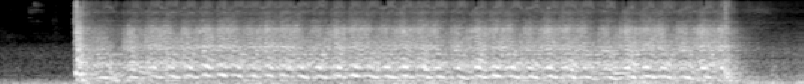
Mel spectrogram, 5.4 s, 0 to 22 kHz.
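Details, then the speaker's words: Rambler with 327 V8 and no battery installed, jump-started with the slower-cranking jump pack: sluggish, uneven cranking under three beats a second for about four seconds without firing; pack lacks current. "kind of slow starts it kind of kind of makes me nervous sometimes especially when things are cold"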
